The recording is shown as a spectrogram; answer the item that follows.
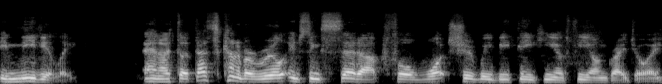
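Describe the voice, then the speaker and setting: A man speaks with an Australian accent in a dark, mellow tone. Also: medium pitch for a man, ordinary pitch variation, moderate pace. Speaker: literary theory academic. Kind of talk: casual interview chat.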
